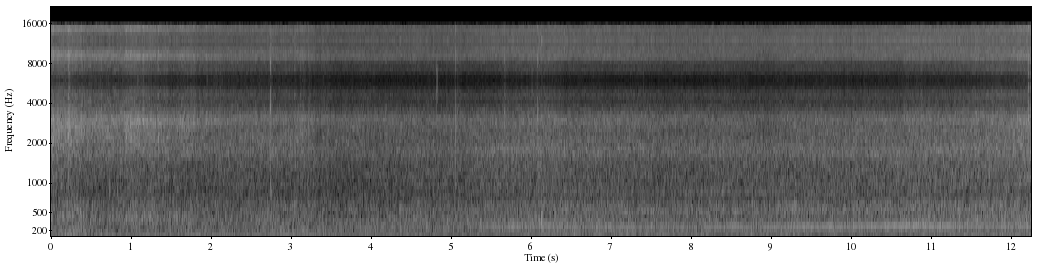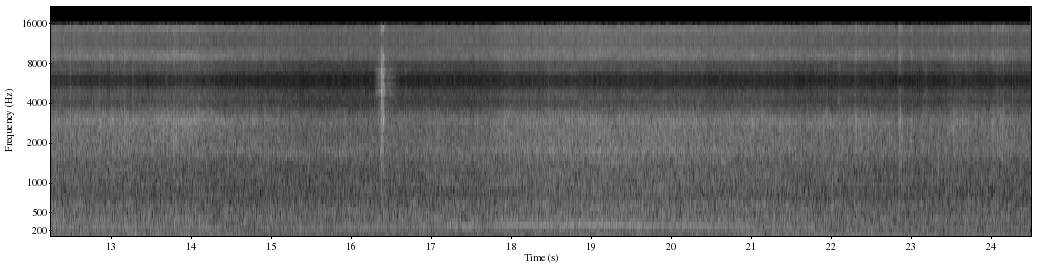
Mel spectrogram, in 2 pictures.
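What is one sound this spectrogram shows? Tyres crunch and rumble over snow and a dirt track.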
